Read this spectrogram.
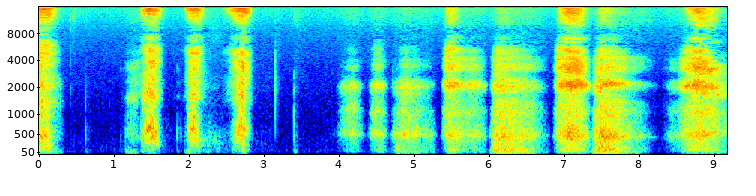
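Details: Person with a bad head cold: several short, wet, breathy sneeze bursts, then a run of noisy congested breaths and sniffs, with nose blowing.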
